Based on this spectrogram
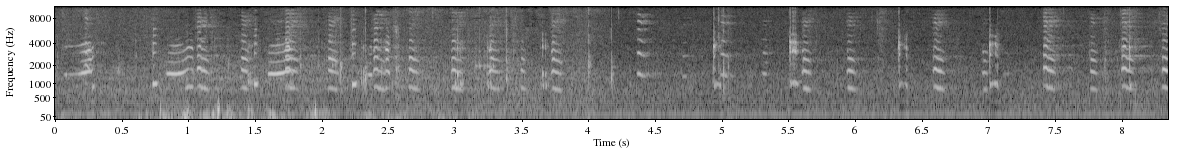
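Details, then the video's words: Many Eurasian coots call at once: rapid bursts of short, falling, honking notes early on, then spaced single notes every half second or so, with a low mains-like hum. "Tiếng sâm cầm"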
